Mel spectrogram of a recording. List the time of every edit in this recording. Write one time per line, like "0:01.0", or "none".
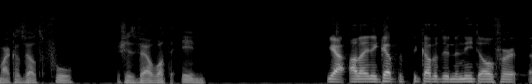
none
